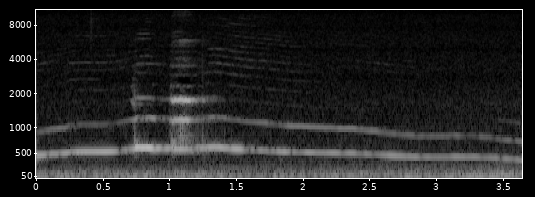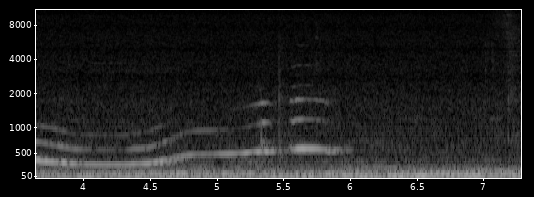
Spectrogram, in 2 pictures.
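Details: A Siamese cat growling at a stray gives a long, wavering warning yowl that sinks low and then rises again.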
